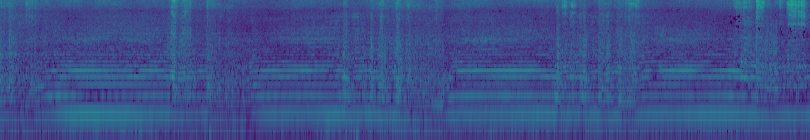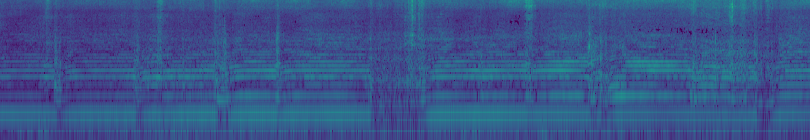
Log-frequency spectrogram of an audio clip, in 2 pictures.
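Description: Battery-powered string trimmer motor whining steadily, its pitch sagging and climbing back again and again as the trigger is released and squeezed. Each release lets the auto-feed head pay out more line. Short sharp ticks from the spinning line striking the edging.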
